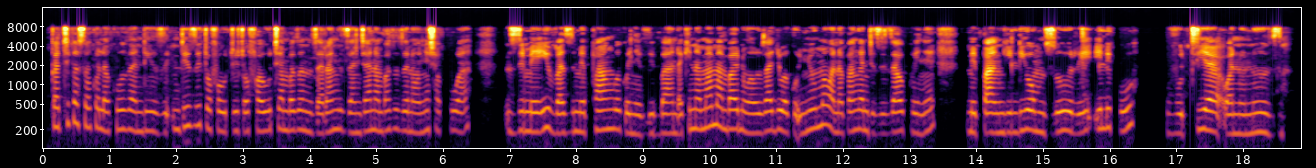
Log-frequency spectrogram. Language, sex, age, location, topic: Swahili, female, 25-35, Kisii, agriculture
